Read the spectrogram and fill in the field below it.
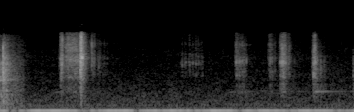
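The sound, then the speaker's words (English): A typewriter clacks in a few irregular, spaced-out keystrokes late at night as someone works on a screenplay, over a steady low hum, with no one speaking. “That sounds like a typewriter.”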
